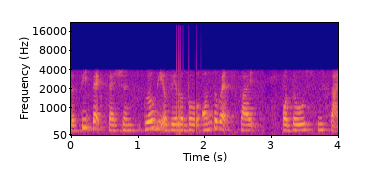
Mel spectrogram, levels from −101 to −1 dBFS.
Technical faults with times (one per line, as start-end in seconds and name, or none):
1.59-1.95 processor overload crackle
2.90-3.17 comfort noise in place of the background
